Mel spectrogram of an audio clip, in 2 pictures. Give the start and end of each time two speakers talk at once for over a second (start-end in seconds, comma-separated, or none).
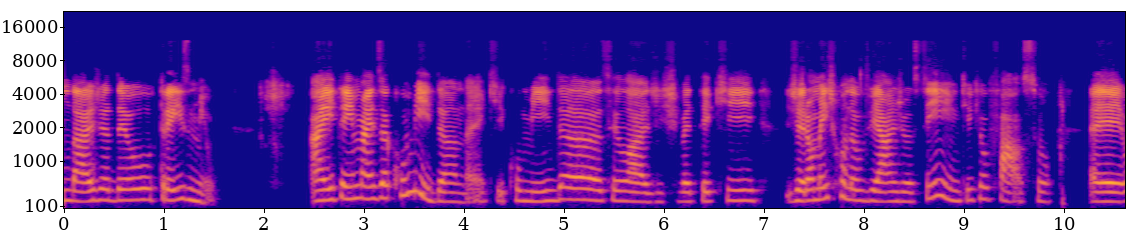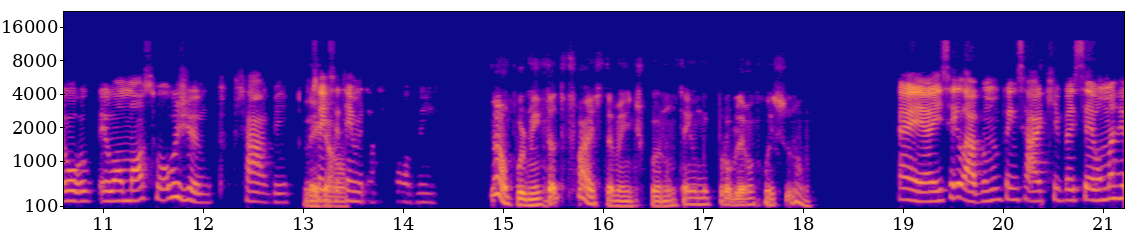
none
